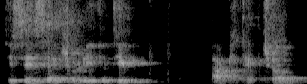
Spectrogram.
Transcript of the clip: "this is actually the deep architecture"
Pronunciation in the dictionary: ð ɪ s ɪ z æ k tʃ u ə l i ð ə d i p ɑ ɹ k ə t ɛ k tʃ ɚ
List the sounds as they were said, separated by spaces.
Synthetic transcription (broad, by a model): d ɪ s ɪ z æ k tʃ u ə l i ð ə d i p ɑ ɹ k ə t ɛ k tʃ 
